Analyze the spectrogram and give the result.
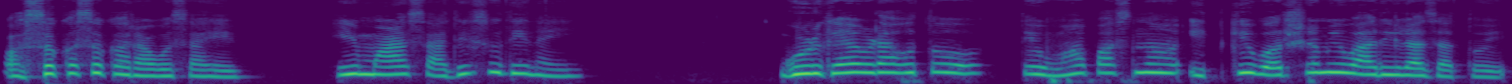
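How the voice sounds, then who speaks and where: A woman's voice: high-pitched, normal speed, dark tone, no echo, clean studio sound, natural voice. A woman voicing a devout middle-aged man, earnest and pleading, in a storybook reading.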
